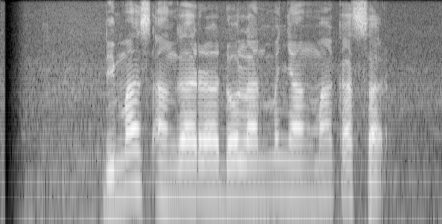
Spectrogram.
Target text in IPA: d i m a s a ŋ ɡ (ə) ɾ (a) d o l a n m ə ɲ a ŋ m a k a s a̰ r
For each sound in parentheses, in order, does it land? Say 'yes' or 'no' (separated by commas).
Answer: no, yes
